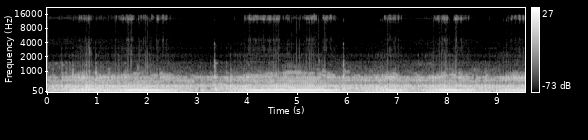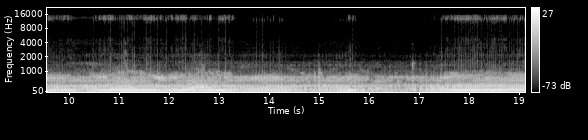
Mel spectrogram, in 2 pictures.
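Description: A motorcycle engine hums steadily up close, its low drone rising and falling.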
